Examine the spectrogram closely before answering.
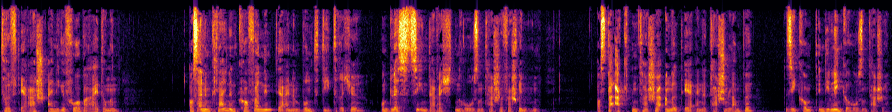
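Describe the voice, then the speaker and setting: Male radio-play narrator: deep-leaning, rough-edged voice, expressive scripted storytelling.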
